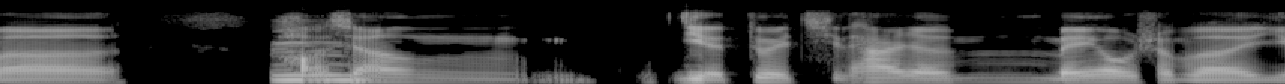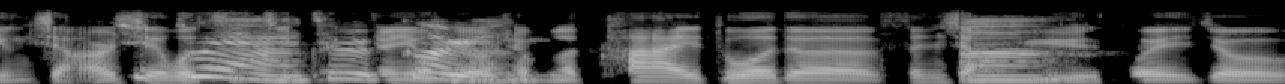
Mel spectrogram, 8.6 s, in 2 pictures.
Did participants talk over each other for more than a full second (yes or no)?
yes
